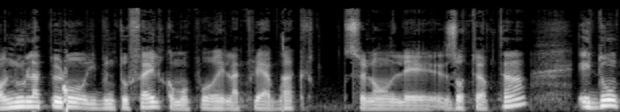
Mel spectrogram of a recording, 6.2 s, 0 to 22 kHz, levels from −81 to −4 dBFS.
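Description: Damaged data in a compressed stream hits this speech three times: 0.59 to 0.68 s, 2.78 to 2.84 s just after "comme on pourrait l'appeler", and 4.85 to 4.93 s after "selon les". Each time corrupted bytes reach the decoder, which misreads the frames there and loses sync until it finds a valid frame header again. The result is a short chirp, squawk, click or hole, lasting about 50 to 95 ms, cutting across the speech.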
